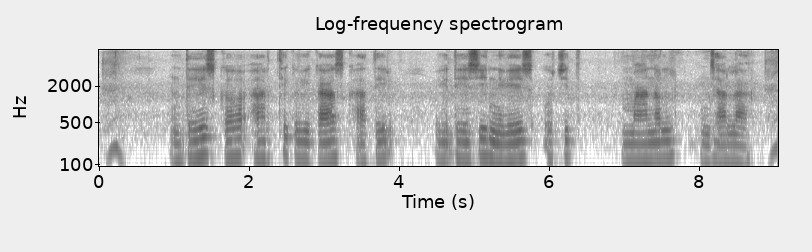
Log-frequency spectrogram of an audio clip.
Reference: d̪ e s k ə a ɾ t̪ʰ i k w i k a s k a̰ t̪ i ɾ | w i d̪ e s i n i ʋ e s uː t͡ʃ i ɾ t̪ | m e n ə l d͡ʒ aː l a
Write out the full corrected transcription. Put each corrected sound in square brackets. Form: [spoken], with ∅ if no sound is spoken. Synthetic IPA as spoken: d̪ e s k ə a ɾ t̪ʰ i k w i k a s [kʰ] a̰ t̪ i ɾ | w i d̪ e s i n i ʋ e s [u] t͡ʃ i [∅] t̪ | m [a] n ə l d͡ʒ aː l a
